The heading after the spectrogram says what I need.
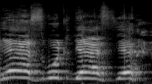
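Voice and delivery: high, loud cheering yeses; acted-out crowd enthusiasm, loud and high; excited approval. Jamaicans' delighted approval acted out.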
